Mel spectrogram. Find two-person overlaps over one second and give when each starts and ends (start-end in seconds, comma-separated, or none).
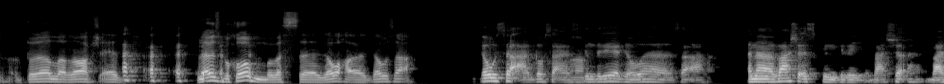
none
